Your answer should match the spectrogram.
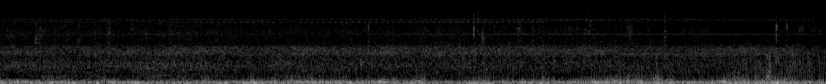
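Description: Wind buffeting a phone's microphone outdoors, an uneven low rumble that rises and falls, with a faint steady high tone behind it.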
